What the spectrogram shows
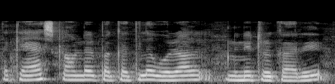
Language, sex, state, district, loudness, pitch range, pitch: Tamil, female, Tamil Nadu, Kanyakumari, -13 LUFS, 195-215 Hz, 205 Hz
